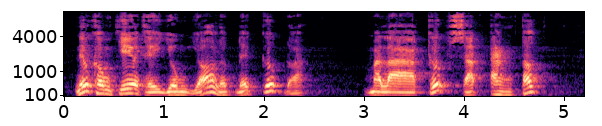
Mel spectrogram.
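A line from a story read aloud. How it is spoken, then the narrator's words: Loud, hostile group. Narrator (Vietnamese): Năm tên ác tặc lập tức trở mặt lớn tiếng khẳng định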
